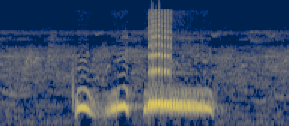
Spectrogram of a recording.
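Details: Spotted dove giving a loud call used as a lure for other doves: two short hollow coos followed by a longer, sustained coo, all low-pitched and mellow, in a quiet setting.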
